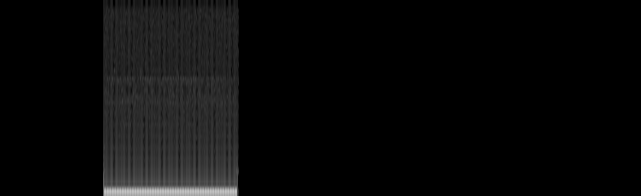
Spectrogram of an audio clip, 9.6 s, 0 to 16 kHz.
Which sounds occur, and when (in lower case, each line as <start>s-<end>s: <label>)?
1.5s-3.6s: dial tone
